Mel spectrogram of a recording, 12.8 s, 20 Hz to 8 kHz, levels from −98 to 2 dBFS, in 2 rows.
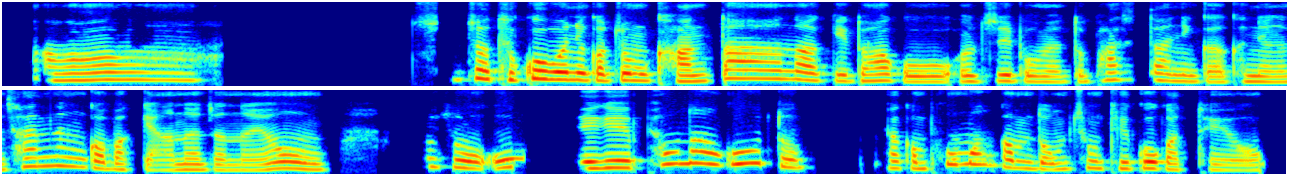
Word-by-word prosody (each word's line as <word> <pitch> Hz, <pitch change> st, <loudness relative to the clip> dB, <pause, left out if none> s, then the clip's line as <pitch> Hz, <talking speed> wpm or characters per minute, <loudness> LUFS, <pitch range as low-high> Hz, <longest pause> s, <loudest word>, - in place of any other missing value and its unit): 아 250 Hz, 0 st, -2 dB, 0.9 s
진짜 280 Hz, +3 st, 0 dB
듣고 280 Hz, +2 st, +4 dB
보니까 250 Hz, -4 st, +6 dB
좀 230 Hz, -1 st, +2 dB
간단하기도 240 Hz, 0 st, +1 dB
하고 190 Hz, -4 st, 0 dB
어찌 200 Hz, +2 st, 0 dB
보면 185 Hz, -3 st, -4 dB
또 195 Hz, 0 st, -9 dB
파스타니까 235 Hz, -6 st, -4 dB
그냥 190 Hz, -2 st, -4 dB
삶는 305 Hz, +4 st, -3 dB
거밖에 200 Hz, -6 st, -2 dB
안 180 Hz, +2 st, -5 dB
하잖아요. 190 Hz, +3 st, -1 dB, 0.5 s
그래서 285 Hz, -3 st, -2 dB
어 245 Hz, +4 st, +2 dB, 0.3 s
되게 250 Hz, +2 st, +5 dB
편하고 395 Hz, +4 st, +2 dB
또 270 Hz, -2 st, -2 dB, 0.4 s
약간 230 Hz, -2 st, -2 dB
포만감도 305 Hz, -, -1 dB
엄청 220 Hz, +4 st, -6 dB
들 230 Hz, -1 st, -4 dB
것 235 Hz, 0 st, +5 dB
같아요. 185 Hz, -4 st, -7 dB
235 Hz, 285 characters per minute, -21 LUFS, 200-265 Hz, 0.9 s, 보니까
